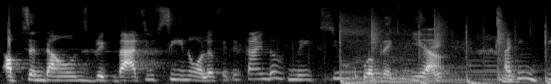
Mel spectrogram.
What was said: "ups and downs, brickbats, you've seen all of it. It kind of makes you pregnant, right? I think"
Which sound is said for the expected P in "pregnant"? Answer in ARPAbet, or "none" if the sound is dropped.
B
